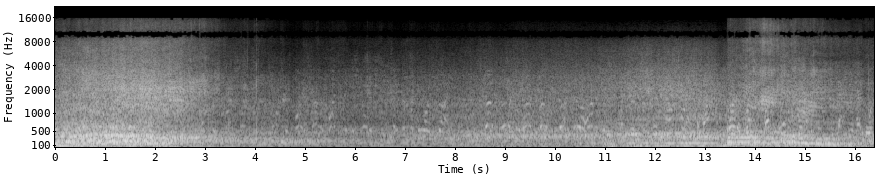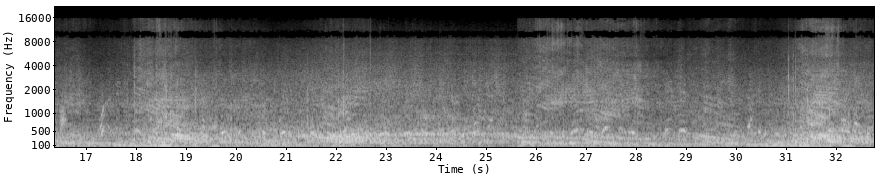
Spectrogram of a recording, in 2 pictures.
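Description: A pack of flat track racing motorcycles getting away from the start and racing around a dirt oval. Their engines run loud at first, then rev up and drop again and again as the bikes accelerate, shift and pass.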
